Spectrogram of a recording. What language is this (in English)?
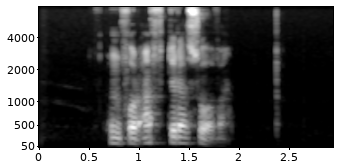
Icelandic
